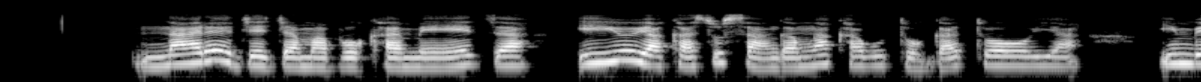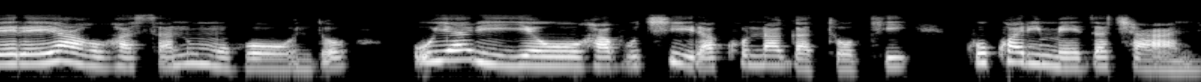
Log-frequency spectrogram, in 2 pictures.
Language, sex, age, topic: Rundi, female, 25-35, agriculture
